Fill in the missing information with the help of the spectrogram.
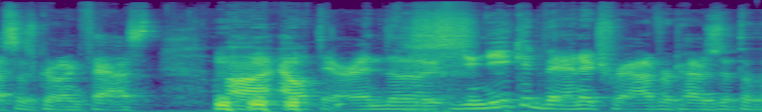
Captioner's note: laugh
